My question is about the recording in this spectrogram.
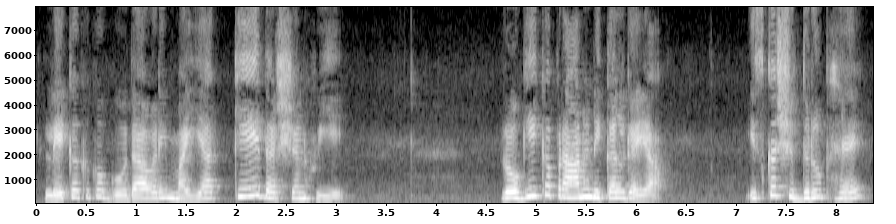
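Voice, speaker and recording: A woman teacher reading out grammar examples and their corrections in a measured lesson style. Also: high-pitched.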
